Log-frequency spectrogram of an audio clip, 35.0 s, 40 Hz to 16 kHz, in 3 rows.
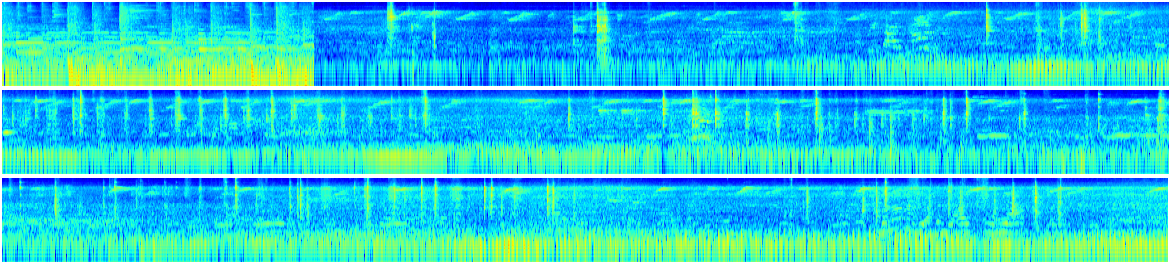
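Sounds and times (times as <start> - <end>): wrench clicking on bolts: 9.6 - 35.0.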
